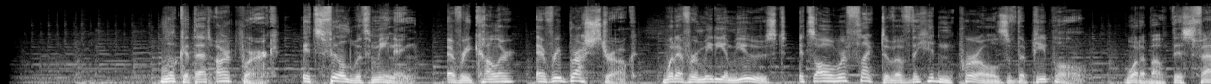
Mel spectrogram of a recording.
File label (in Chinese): 外籍英男 感染力 接待服务广告; 卡塔尔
